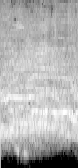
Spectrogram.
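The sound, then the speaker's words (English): A crowd at a PlayStation presentation of an Avengers game roars with cheers and whoops in a steady, dense wash of noise, many voices blending together with no single speaker standing out. “But before we go, the crowd is riled up.”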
